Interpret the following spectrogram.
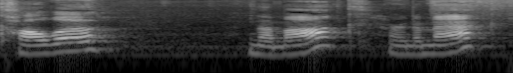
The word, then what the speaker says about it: kala namak: This is actually if anybody hasn't tried this, I think it's pronounced kala namak.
